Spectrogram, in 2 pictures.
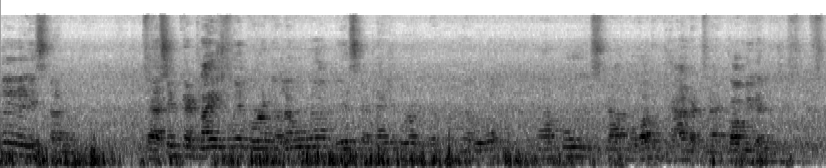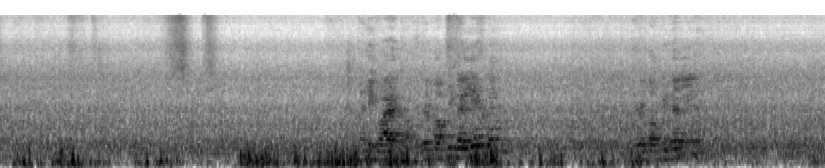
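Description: A man lectures in a raised voice, close by.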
